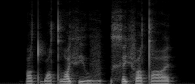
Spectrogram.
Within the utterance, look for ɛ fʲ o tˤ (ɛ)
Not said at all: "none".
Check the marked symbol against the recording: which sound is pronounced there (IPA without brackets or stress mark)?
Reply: ɛ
